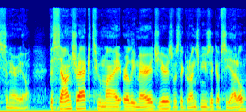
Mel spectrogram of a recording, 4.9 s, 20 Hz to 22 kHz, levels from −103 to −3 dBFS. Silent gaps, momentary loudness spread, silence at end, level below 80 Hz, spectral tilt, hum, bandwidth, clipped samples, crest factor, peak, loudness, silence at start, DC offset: none; 11 LU; 0 s; -66 dBFS; -4.5 dB/octave; none; 16.5 kHz; under 0.1%; 18 dB; -8 dBFS; -28 LUFS; 0 s; 3%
